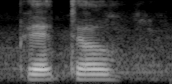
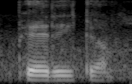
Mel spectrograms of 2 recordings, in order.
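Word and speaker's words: Petito: say her name uh peter petto gabby petto pettito that's how she says her name gabriella gabrielle gabriel peter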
